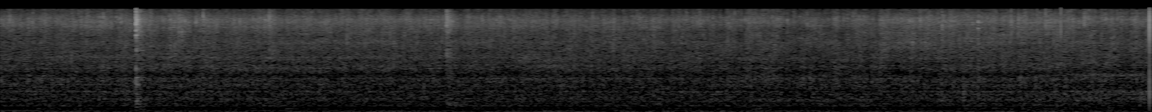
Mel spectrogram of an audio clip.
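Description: Chicken breasts frying in oil in a pan, a faint steady sizzle. Two short sharp clicks, about a second and a half in and again about four and a half seconds in.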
